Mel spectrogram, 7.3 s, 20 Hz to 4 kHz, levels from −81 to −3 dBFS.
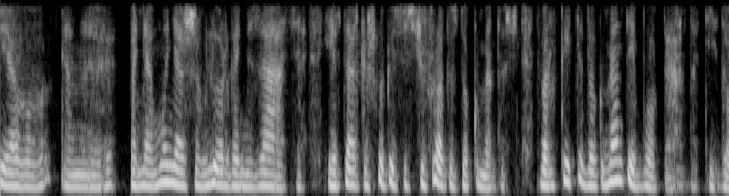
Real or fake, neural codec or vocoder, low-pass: fake; vocoder, 22.05 kHz, 80 mel bands, HiFi-GAN; 3.6 kHz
